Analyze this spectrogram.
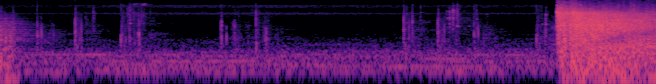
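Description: Footsteps tap on a hard stone floor in a large echoing hall.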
